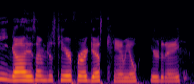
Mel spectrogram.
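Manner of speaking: put-on puppet frog voice. Doing a guest cameo as Kermit the Frog: Kermit the Frog voice. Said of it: "you do that really well".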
